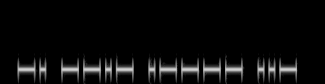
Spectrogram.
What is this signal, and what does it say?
Morse code, heard as a keyed tone, about 21 wpm, 700 Hz. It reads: NQ1U
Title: USA Call Signs - 4 Characters - Repeated 2x - 22wpm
